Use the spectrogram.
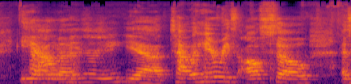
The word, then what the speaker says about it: Iyanla: We have a life coach, which is Elanya. I don't know how to pronounce her name. Iyanla.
